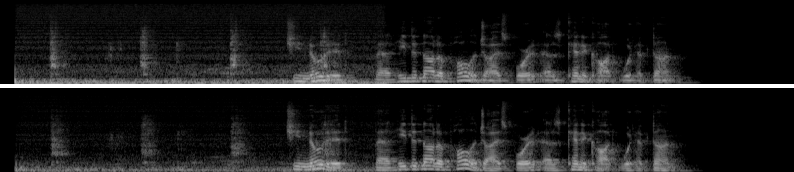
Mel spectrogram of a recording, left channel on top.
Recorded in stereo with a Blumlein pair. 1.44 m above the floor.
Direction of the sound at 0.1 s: 40° left.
